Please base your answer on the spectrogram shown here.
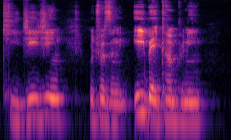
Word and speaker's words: Kijiji: Before that, he had marketing roles for a company, I believe it's pronounced Kijiji, which was an eBay company.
